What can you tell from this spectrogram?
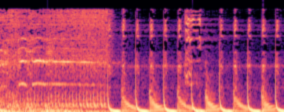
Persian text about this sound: خب بالاخره صدای خروس ما رو هم شنیدید، خروس بامدادی صبحانه با خبر.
